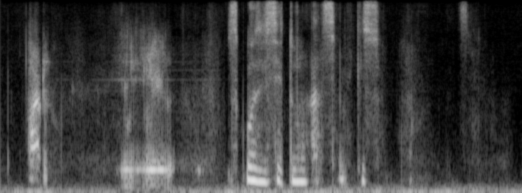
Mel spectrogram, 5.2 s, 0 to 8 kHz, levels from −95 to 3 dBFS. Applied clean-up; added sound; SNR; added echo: neural diffusion model UNIVERSE++.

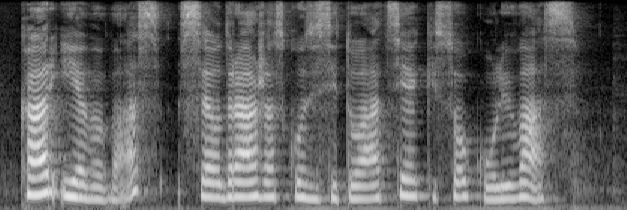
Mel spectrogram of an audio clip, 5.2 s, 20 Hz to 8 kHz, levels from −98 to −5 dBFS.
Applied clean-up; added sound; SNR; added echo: none; none; none; none.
